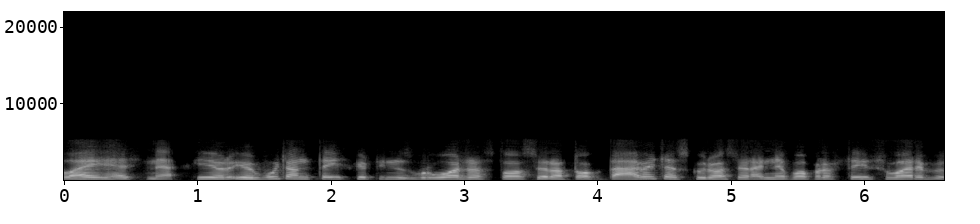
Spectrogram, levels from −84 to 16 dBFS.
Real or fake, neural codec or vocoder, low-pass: fake; codec, 16 kHz, about 1 kbps, DyCAST, with the encoder's durations; 5.4 kHz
